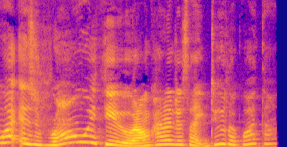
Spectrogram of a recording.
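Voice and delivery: high, incredulous retort; worked-up retold disbelief; exasperated. Confronting friend, fed up.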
